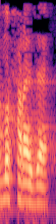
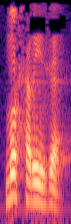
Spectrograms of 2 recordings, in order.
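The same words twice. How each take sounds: First: The r is followed by an a vowel. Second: The r is followed by an i vowel. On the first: The speaker calls it wrong. "لا تقراها محرزة" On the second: The speaker calls it right. "محرزة بكسر الراء"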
